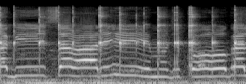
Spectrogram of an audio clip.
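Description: A boy singing a Hindi song in a high, sustained voice, keeping time with sharp clicks from a pair of flat hand-held clappers in a steady rhythm.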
